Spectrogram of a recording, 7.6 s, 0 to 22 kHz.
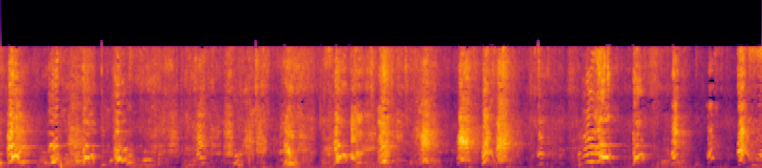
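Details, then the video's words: A litter of energetic 8-week-old Boston Terrier puppies from Charm's litter, yapping in quick, high, overlapping barks and yelps, several pups calling over one another in a busy jumble. "Energetic Boston Terriers. Charm's 8 wk old litter."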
